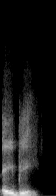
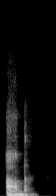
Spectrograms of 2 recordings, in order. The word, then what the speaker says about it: ab: So we said that the short A sounds like ah in the English word alike, and the word I gave you to practice was the word AB, ab, ab. That's how you pronounce it, ab.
